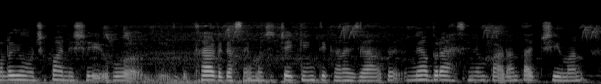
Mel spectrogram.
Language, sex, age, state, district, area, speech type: Kashmiri, female, 30-45, Jammu and Kashmir, Anantnag, rural, spontaneous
